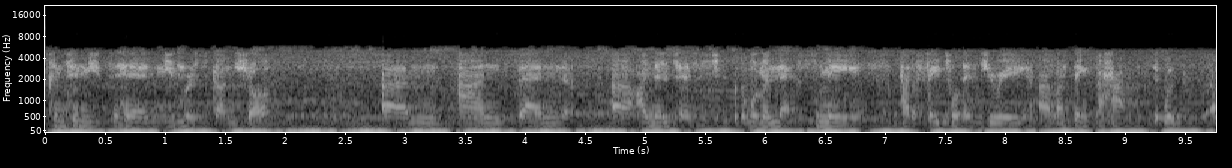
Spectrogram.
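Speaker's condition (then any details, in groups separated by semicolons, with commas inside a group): No condition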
